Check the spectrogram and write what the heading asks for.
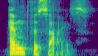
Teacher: the third syllable has secondary stress because it is quite loud quite high and quite long · The first syllable has primary stress because it is the loudest, the highest, and the longest. The second syllable has zero stress because it is the least loud, the least high, and the least long.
